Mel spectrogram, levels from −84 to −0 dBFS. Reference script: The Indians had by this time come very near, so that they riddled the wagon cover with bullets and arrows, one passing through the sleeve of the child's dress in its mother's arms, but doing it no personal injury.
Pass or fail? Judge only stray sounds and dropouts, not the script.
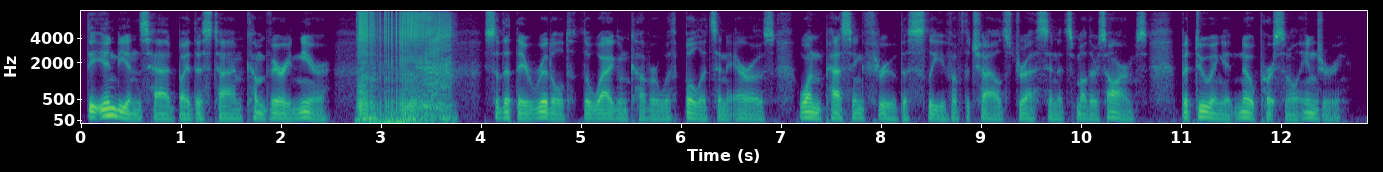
fail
